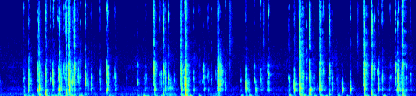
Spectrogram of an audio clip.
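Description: Fingertips type on a compact plastic mechanical keyboard with round pastel plastic keycaps in a dark frame. Quick bursts of short, dry, bright clacks come in runs separated by brief pauses, with each keystroke dying away almost instantly.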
